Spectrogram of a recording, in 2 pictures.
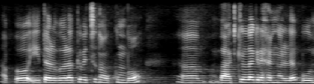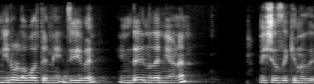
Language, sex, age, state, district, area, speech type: Malayalam, female, 18-30, Kerala, Thrissur, rural, spontaneous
